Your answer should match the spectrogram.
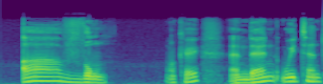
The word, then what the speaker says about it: avons: Then nous avons, final S not pronounced, avons, okay, and then we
